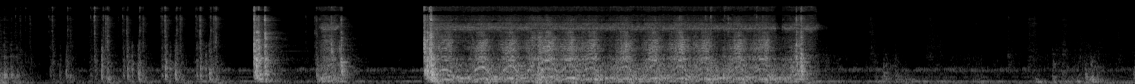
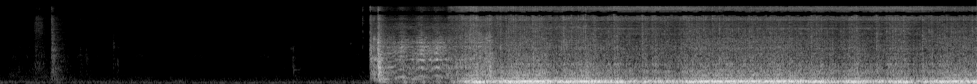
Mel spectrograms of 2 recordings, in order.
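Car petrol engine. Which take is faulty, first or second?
first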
